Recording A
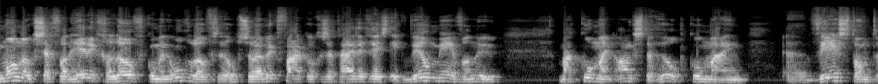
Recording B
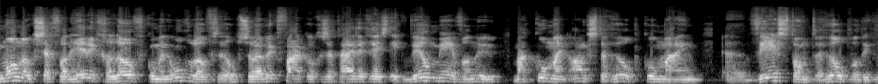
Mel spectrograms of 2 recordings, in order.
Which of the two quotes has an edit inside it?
B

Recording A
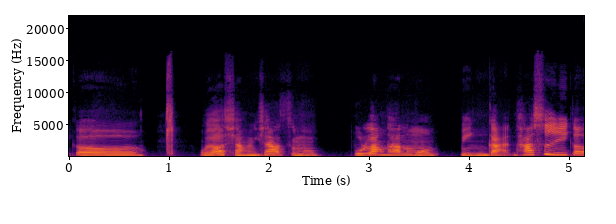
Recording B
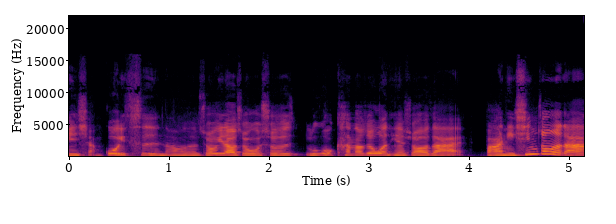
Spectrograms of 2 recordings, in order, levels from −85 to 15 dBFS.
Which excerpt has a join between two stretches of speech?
B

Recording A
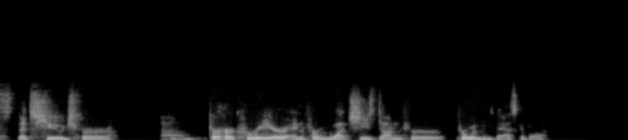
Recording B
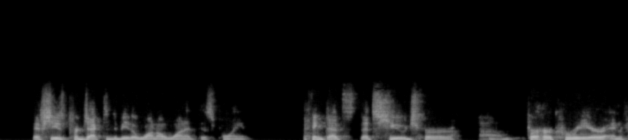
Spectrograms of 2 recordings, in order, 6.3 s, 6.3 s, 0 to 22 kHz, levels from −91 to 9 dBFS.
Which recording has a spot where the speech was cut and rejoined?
B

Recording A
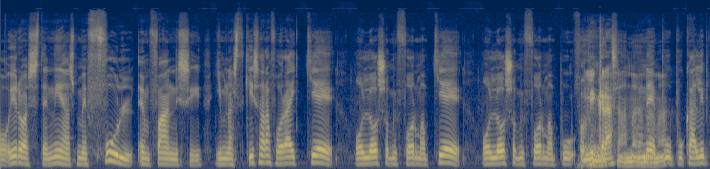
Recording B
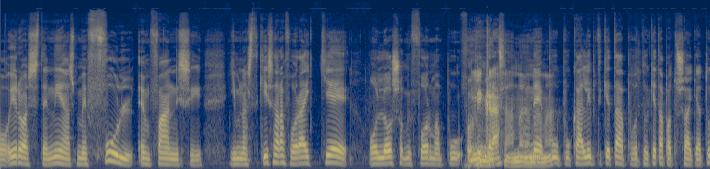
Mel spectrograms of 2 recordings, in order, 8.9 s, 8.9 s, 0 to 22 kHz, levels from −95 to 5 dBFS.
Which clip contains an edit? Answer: A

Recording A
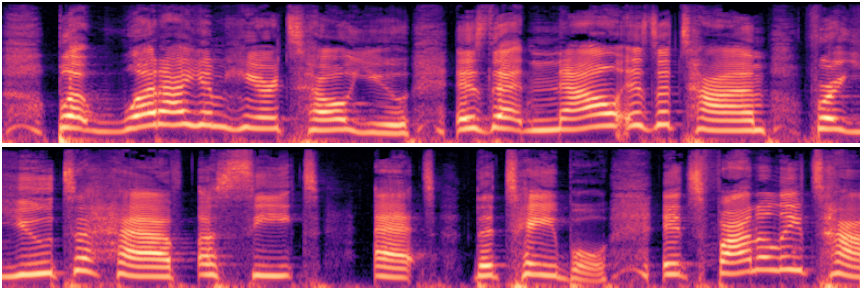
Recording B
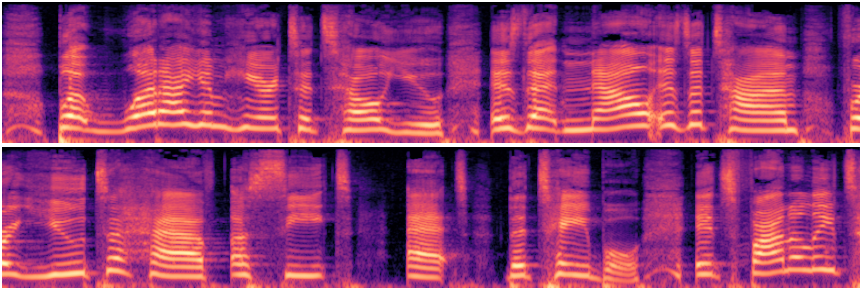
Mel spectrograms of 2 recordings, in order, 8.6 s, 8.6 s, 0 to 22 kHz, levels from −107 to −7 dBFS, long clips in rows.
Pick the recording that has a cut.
A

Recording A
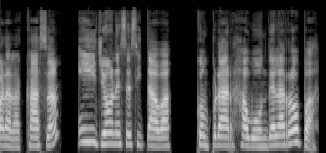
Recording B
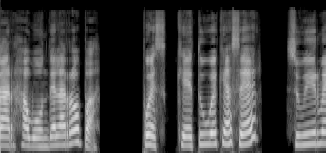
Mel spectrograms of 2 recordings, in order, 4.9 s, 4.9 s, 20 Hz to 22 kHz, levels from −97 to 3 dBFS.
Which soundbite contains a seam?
A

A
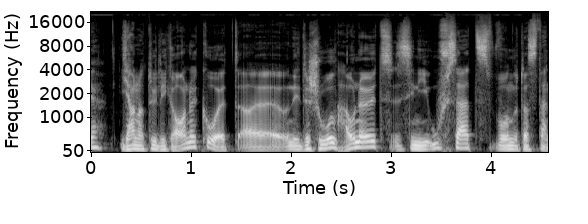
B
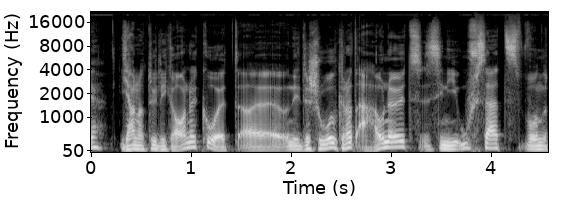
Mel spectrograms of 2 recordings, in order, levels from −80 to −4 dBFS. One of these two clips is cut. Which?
A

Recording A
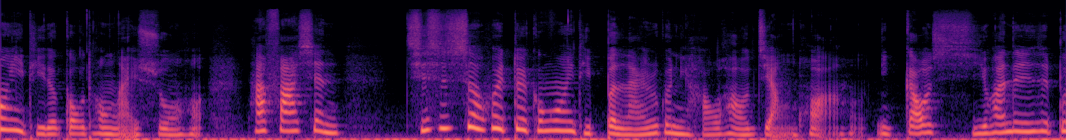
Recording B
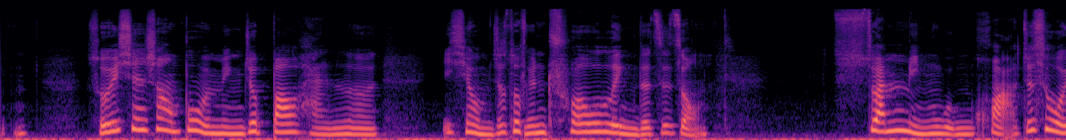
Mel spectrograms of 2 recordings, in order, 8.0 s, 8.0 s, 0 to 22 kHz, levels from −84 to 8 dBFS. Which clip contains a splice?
B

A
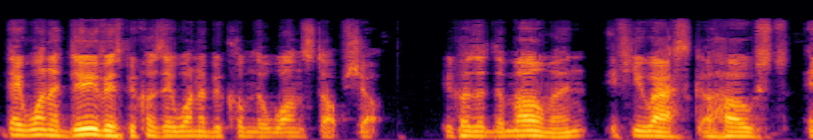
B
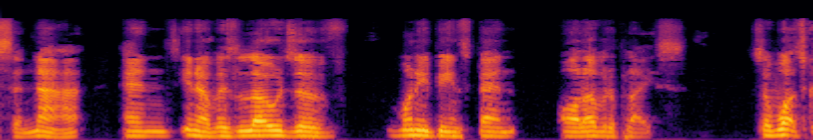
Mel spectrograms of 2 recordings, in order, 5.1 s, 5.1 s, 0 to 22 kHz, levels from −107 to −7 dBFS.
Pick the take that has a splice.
A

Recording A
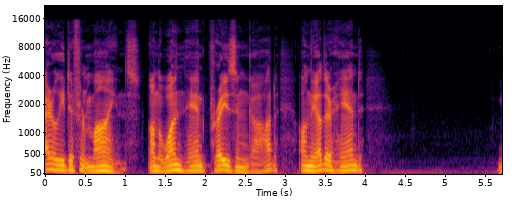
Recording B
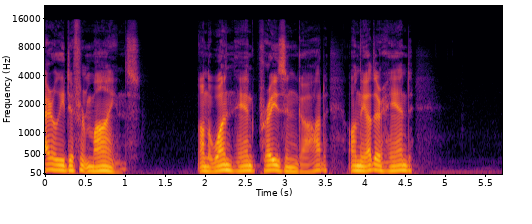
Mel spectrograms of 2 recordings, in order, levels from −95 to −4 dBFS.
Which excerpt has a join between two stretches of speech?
A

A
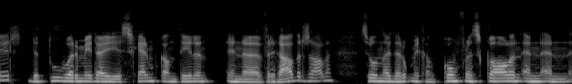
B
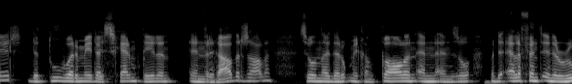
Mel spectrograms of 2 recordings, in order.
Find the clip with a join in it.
B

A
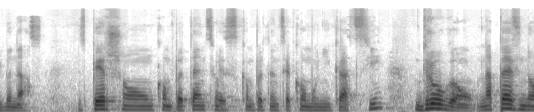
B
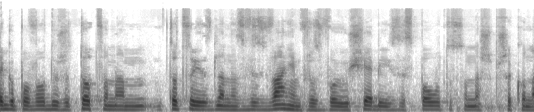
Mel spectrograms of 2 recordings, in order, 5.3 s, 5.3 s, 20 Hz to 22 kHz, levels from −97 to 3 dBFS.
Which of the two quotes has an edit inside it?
A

